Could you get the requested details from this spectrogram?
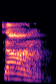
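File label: "time", Nigerian Pidgin, female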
